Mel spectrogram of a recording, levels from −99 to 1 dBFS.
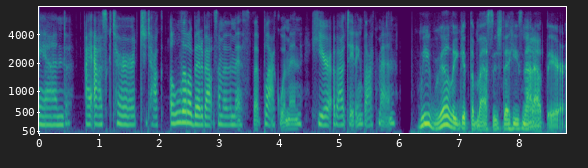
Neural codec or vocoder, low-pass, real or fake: vocoder, 44.1 kHz, 128 mel bands every 512 samples, BigVGAN v2; 7.2 kHz; fake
